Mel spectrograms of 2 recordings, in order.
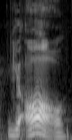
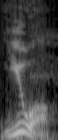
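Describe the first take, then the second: First: The stress falls on the word all. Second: The stress falls on the word you. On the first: The speaker calls it wrong. "not you all" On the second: The speaker calls it right. "Accents on the first syllable you"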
